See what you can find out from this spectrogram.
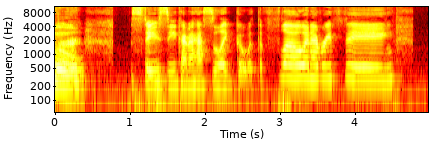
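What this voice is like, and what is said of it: Usual voice. Nothing is said of it.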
